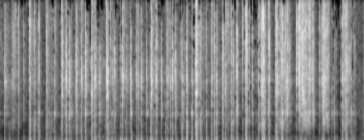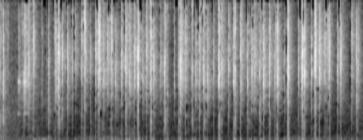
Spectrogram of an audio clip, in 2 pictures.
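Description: A medium glass candle jar with a paper label and glass lid, filled with solid cream-colored wax, is held in both hands and tapped and scratched with long nails. A rapid, continuous stream of crisp, bright clicks and scratchy ticks is heard, each dying away almost instantly, with a slightly softer stretch in the middle.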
